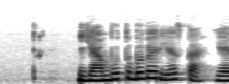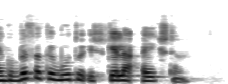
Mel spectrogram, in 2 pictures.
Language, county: Lithuanian, Marijampolė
